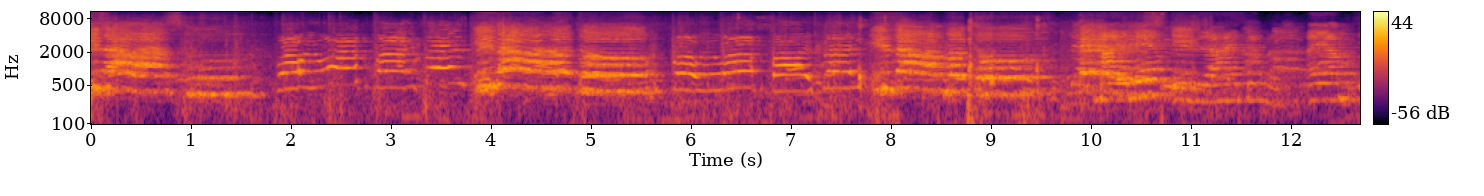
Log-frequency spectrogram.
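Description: A group of children singing a song, the voices holding long notes and sliding between them.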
